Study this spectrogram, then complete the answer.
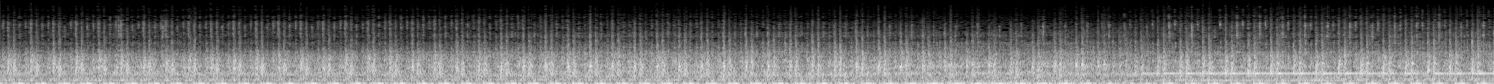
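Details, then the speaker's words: John Deere 720 two-cylinder diesel started by its four-cylinder pony motor, after pony starter repair, new ignition coils and fuel leak repairs: slow, heavy pop-pop beat about two firings a second, steady and even; normal running. "we're going to fire it up for you and show you how she runs now with them that pony motor hitting on all four cylinders"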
